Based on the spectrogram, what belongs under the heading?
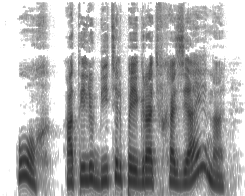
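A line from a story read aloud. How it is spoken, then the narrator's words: Giggling. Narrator (Russian): хихикает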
